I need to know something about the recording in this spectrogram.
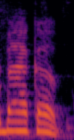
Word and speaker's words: backup: point out that here the pronunciation and stress of this phrase is really important hey yes yes you have to say backup backup backup yeah so both words are stressed at about the same level hey backup because if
